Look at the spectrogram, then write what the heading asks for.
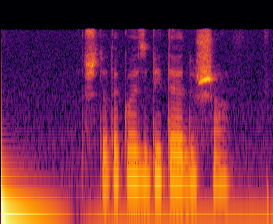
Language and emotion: Russian, neutral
